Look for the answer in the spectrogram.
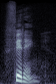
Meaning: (adjective) That fits.: 1. Chiefly preceded by a descriptive adverb or noun: that fits in some manner (often closely) to the shape or size of something 2. Appropriate, suitable, proper
- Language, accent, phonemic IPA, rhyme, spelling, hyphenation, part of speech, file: English, General American, /ˈfɪtɪŋ/, -ɪtɪŋ, fitting, fit‧ting, adjective / noun / verb, En-us-fitting.ogg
